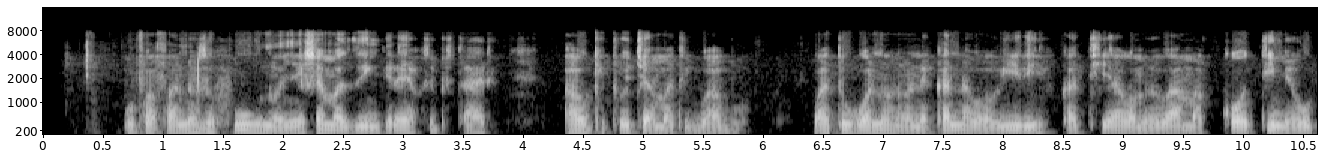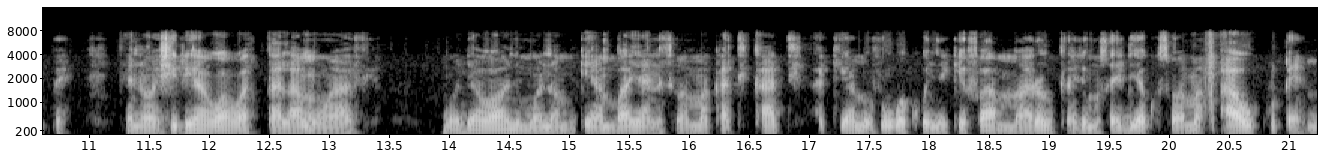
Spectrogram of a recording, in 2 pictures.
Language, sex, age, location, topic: Swahili, male, 18-24, Kisumu, health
